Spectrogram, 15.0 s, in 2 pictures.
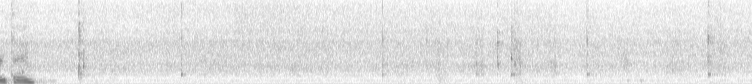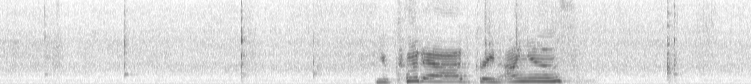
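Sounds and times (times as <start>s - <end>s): food sizzling in a skillet: 0.0s - 15.0s
utensil clicking against pan: 0.7s - 1.0s, 1.8s - 2.0s, 3.8s - 7.3s, 7.9s - 9.0s, 9.9s - 11.3s, 14.1s - 14.4s.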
